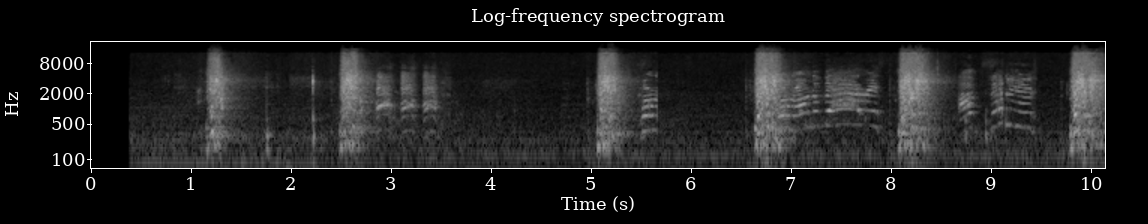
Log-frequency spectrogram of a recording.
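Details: Steel, a Siberian Husky, gives a series of sharp, breathy sneezes between bursts of human talk.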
